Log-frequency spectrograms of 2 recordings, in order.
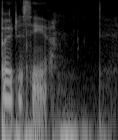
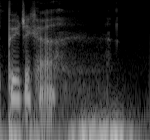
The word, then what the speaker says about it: Boudicca: her time in history it's tacitus's spelling of her name that causes the different pronunciations of Boudicca or bodhisia most academics agree that it's Boudicca as podocia was a misreading or a typo of a previous Latin text translation and possibly like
